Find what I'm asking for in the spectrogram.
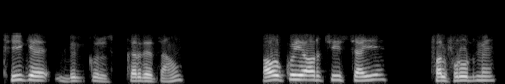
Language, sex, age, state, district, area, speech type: Urdu, male, 18-30, Uttar Pradesh, Saharanpur, urban, conversation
